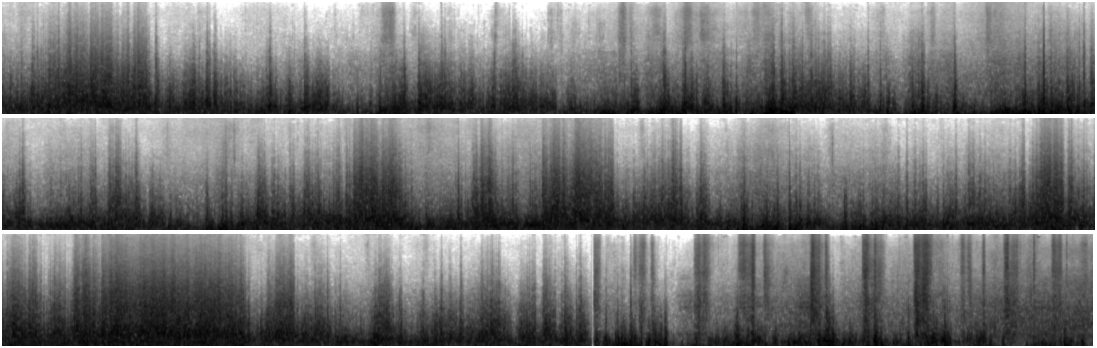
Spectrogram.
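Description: Wind buffeting the microphone: a loud, continuous rumble that swells and eases with the gusts.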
